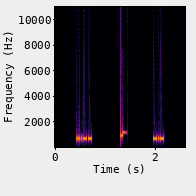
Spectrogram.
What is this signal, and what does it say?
Morse code, heard as a keyed tone, about 48 wpm, 700 Hz. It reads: 3 K
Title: Single Letter-Number - Rapid-Fire 50wpm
